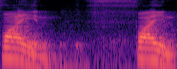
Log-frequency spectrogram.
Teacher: প্রথমে বাতাসটা কিন্তু মানে একটু ঘর্ষণ টাইপের বেরোচ্ছে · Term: ফ্রিকেটিভ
